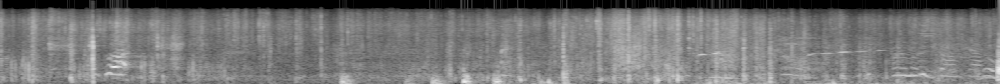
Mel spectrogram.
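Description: Irregular crunching footsteps of children and puppies moving over crusty snow and straw, with faint voices. A couple of short high rising squeaks come in the second half.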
